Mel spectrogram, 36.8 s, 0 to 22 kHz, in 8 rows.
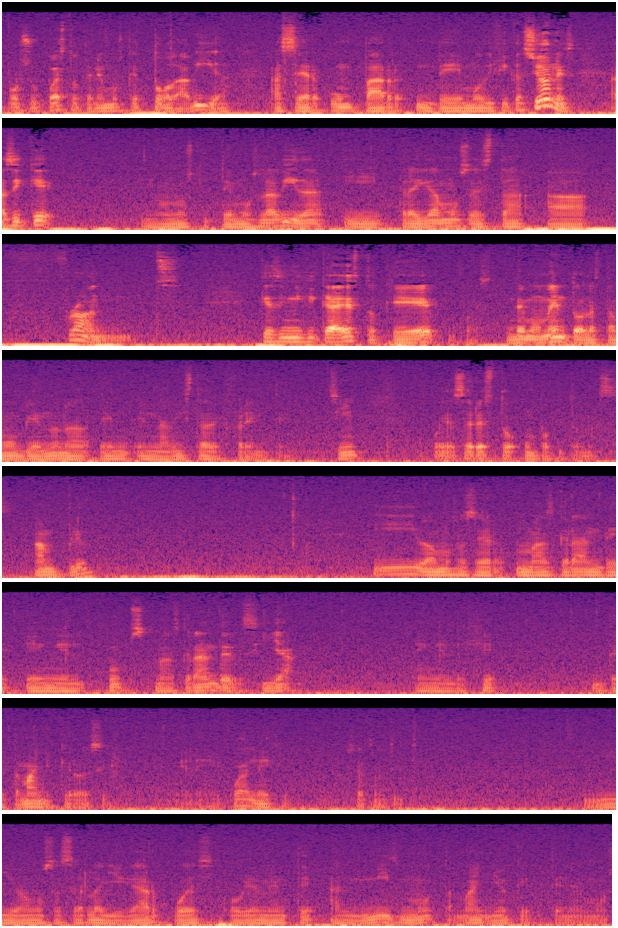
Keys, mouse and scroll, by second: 2.2 KP_1, 7.4 click, 9.8 click, 14.2-14.6 scroll down 1, 17.9-20.9 drag, 22.8 click, 24.8 click, 25.1 click, 25.6 click, 27.4-29.2 drag, 29.5-36.8 drag.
